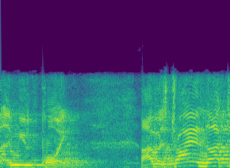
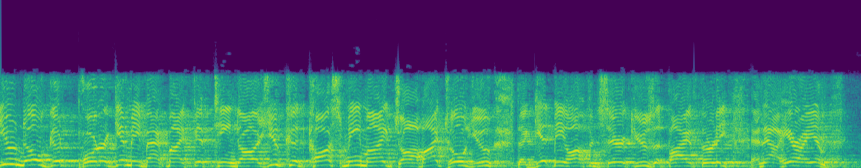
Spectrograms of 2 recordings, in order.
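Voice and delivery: acted angry outburst, higher pitched; upset passenger; 4 semitones higher than usual. Cheated passenger berating the porter, acted angry. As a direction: tear into the porter in mock outrage. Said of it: "Man, he got all upset".

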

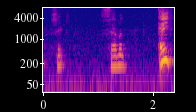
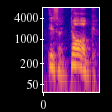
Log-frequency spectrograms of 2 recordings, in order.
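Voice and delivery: usual speaking voice

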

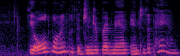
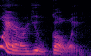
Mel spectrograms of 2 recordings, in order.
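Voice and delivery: sly fox; 6 semitones lower than usual. Acted. Fox asks.

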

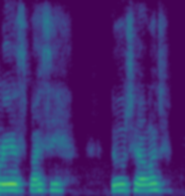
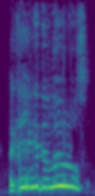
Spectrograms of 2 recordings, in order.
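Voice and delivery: much higher, louder strained cry; 10 semitones higher, 9 dB louder than usual. Real, not acted. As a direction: cry out in frustration at the burn. Struggling with hot noodles.

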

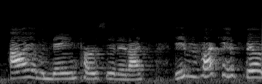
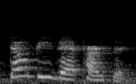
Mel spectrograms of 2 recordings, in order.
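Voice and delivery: ordinary talk

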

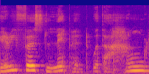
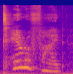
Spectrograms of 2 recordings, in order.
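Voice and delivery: ordinary delivery, nothing marked

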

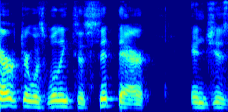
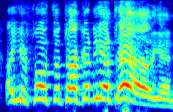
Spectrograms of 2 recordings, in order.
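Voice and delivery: very loud, high-pitched hammed-up outrage; mock outraged yell; 11 semitones higher, 15 dB louder than usual. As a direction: yell at him in exaggerated disbelief. Mock yelling at the actor.

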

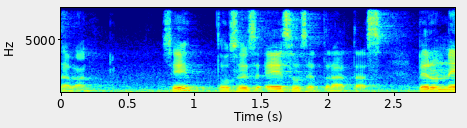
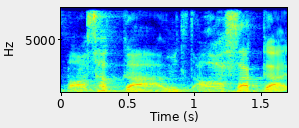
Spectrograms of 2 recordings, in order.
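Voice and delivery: un "Ah, saca" suave de aficionado, imitado; imitando a un aficionado; 5 dB quieter than usual. Retold or imitated. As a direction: imita al que grita "saca" viendo fútbol. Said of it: "A lo mejor por ahí salen". (imitación ligera de un aficionado al fútbol)

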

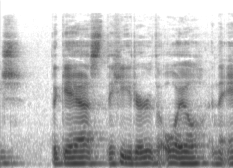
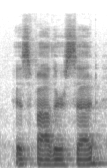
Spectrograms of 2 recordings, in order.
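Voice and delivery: usual speaking voice

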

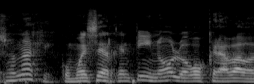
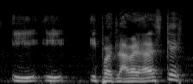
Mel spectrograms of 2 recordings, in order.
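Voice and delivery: ordinary delivery

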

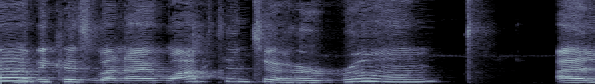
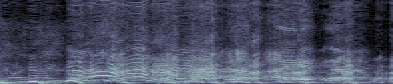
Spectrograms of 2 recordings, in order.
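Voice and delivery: laughing embarrassment; 3 semitones higher, 4 dB louder, faster than usual. Retold or imitated. Embarrassed at blurting it to a customer, laughing. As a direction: giggle at her own slip.

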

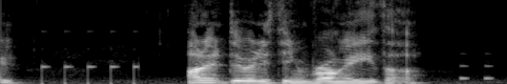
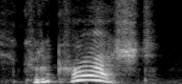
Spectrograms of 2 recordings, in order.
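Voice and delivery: very high, frightened shriek; panicked cry. Acted. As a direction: cry out in terror at him. Jun horrified at dad.

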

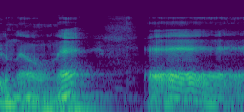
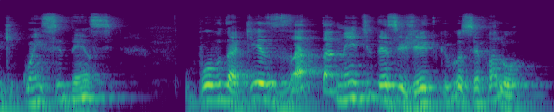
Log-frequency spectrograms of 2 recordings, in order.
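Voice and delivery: sly sage reply; 10 semitones higher, 3 dB louder than usual. Acted. Sage answers the first wanderer.

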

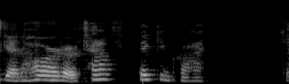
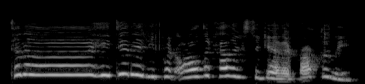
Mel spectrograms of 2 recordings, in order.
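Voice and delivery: excited ta-da; 11 semitones higher than usual. Acted. To a child, cheering the boy's solved cube: excited, much higher ta-da. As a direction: cheer the big reveal with a bright shout.

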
